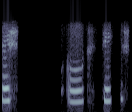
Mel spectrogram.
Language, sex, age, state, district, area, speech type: Maithili, female, 18-30, Bihar, Muzaffarpur, rural, conversation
